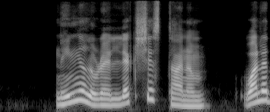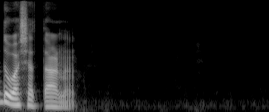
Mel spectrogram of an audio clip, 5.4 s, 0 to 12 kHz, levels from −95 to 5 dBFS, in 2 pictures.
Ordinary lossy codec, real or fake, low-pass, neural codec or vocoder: none; fake; none; codec, 24 kHz, 3.1 kbps, DualCodec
